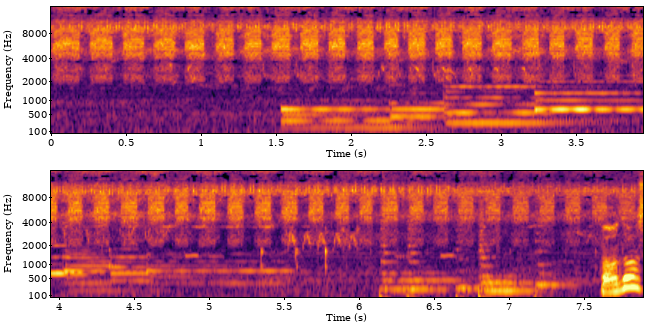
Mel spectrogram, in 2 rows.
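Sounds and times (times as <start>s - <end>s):
cicada chirping in rapid rhythmic pulses: 0.0s - 7.8s
speech: 1.5s - 4.6s, 7.6s - 7.8s
simple melody of sustained musical tones: 1.6s - 7.8s.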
